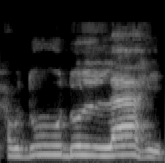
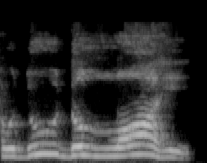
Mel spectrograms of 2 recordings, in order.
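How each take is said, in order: First: The L in Allah sounds thin and light. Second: The L in Allah sounds thick and dark. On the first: The speaker calls it wrong. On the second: The speaker calls it right. "dibaca tebal"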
